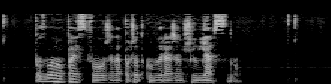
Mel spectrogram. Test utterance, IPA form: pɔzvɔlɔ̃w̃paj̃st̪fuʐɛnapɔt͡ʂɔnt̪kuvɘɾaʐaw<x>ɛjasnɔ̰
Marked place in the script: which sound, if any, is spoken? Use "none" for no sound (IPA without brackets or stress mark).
ɕ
